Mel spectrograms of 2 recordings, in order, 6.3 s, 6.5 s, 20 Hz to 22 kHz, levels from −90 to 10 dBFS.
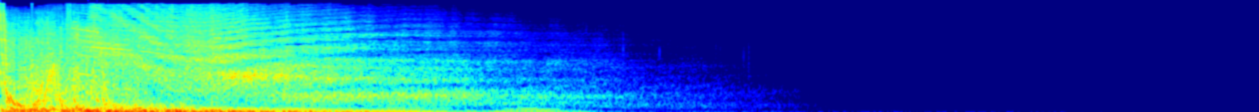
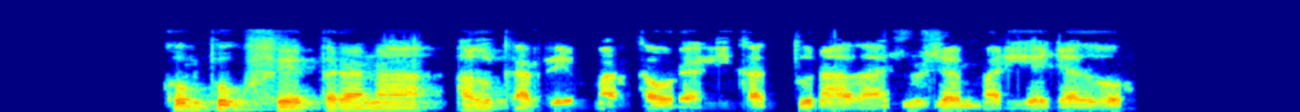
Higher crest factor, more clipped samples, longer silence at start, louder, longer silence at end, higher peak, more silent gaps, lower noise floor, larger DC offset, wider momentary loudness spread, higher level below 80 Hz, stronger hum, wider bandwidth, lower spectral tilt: about the same, 16 dB vs 18 dB; neither; second, 0 s vs 0.85 s; first, -15 LUFS vs -18 LUFS; first, 3.55 s vs 0.9 s; about the same, 0 dBFS vs 0 dBFS; second, none vs 3.89-3.96 s; about the same, under -90 dBFS vs under -90 dBFS; neither; first, 21 LU vs 5 LU; first, -20 dBFS vs -56 dBFS; neither; first, 19.5 kHz vs 7.6 kHz; second, -4.5 dB/octave vs -6 dB/octave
